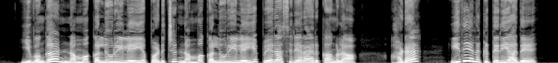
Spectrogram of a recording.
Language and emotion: Tamil, surprised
